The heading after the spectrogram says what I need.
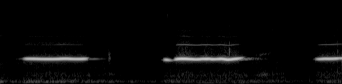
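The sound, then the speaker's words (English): Someone whistling a single steady note three times while raising and lowering the head, each clear, sustained whistle lasting roughly half a second to a second, separated by short silences. “I was trying to learn to whistle when I was younger at Grandma's house. And I could kind of only do one note, but I would raise and lower my head. Like I was making different noises. So I'd go...”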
